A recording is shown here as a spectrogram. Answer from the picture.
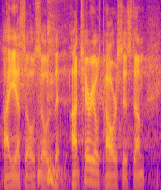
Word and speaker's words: IESO: ago you worked with do they pronounce it ieso or how do they pronounce that ieso ieso so the ontario's power system and you work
